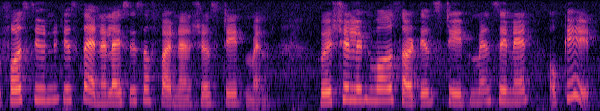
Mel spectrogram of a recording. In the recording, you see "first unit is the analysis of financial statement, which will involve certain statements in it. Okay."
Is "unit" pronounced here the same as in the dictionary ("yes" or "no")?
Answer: yes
